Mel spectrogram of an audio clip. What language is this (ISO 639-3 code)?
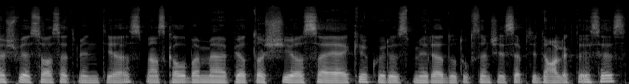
lit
